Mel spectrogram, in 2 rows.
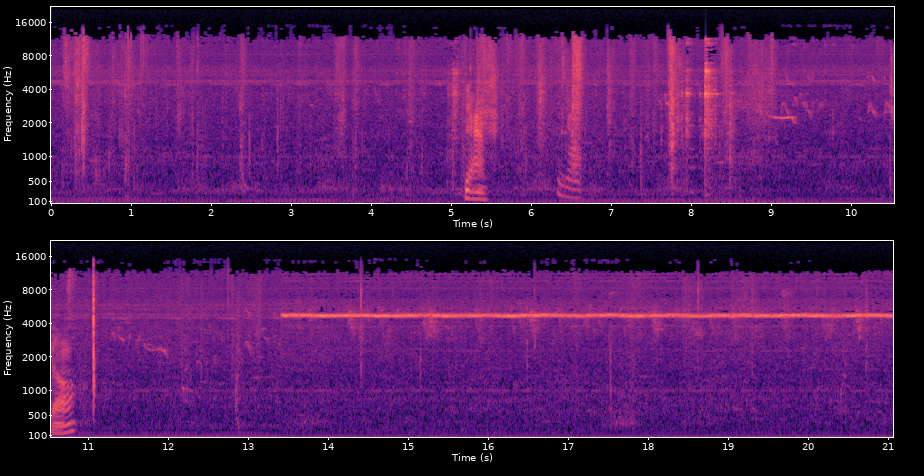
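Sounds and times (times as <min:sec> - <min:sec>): insect buzzing: 0:13.2 - 0:21.0.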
